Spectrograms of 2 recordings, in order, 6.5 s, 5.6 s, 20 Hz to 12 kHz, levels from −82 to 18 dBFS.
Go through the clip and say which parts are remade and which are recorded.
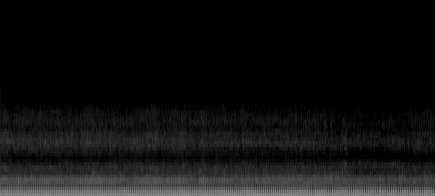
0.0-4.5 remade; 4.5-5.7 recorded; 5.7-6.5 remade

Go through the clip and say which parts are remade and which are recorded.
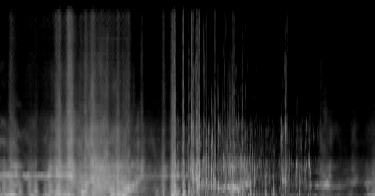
0.0-2.6 remade; 2.6-4.8 recorded; 4.8-5.6 remade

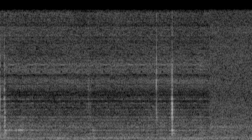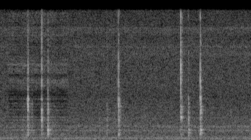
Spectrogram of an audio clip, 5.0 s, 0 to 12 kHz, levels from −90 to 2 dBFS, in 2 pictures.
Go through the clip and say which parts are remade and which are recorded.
0.0-2.1 remade; 2.1-2.6 recorded; 2.6-3.2 remade; 3.2-5.0 recorded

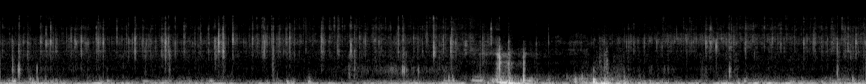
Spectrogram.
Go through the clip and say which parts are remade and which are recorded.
0.0-4.6 recorded; 4.6-5.9 remade; 5.9-8.7 recorded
